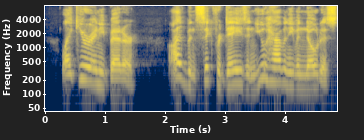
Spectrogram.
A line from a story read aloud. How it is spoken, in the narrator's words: snapped Doreen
